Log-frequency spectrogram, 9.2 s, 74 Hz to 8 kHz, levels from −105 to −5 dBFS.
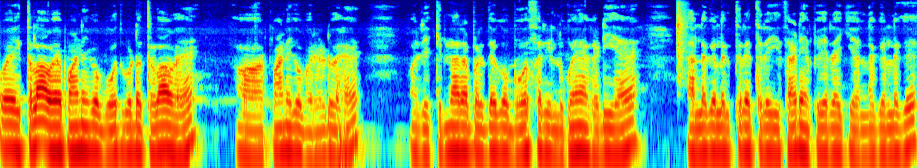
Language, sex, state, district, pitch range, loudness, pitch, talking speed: Marwari, male, Rajasthan, Nagaur, 110-120 Hz, -18 LUFS, 115 Hz, 215 wpm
